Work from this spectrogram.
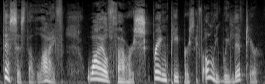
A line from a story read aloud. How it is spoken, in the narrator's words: the town mouse exclaim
